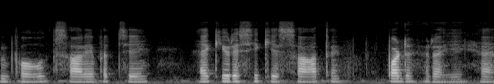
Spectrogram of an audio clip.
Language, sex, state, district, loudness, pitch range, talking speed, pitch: Hindi, male, Haryana, Rohtak, -24 LUFS, 120-130 Hz, 110 wpm, 125 Hz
